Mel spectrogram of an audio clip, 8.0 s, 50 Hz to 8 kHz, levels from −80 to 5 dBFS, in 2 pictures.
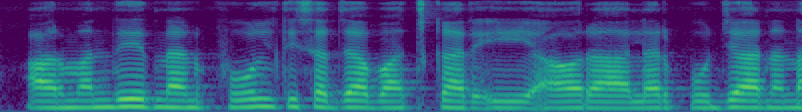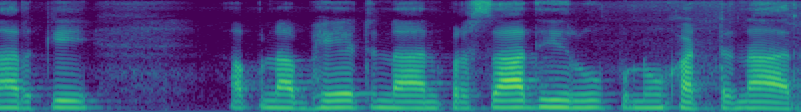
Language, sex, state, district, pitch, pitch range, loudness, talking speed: Sadri, female, Chhattisgarh, Jashpur, 175 Hz, 170-180 Hz, -21 LUFS, 155 wpm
